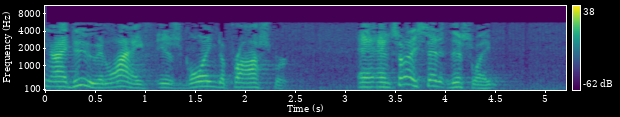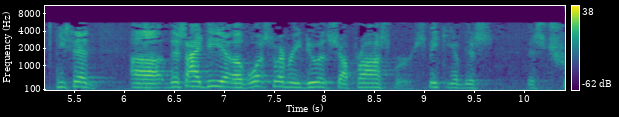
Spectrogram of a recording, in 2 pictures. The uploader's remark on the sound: Ketha Heights Baptist Church ~ Live Broadcast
